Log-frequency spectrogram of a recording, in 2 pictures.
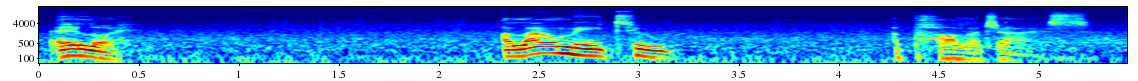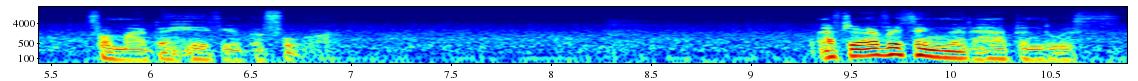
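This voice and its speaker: A gentle, dignified king in a fantasy game. His voice is fairly low, his speech formal and sincere, with clear ambient noise behind it. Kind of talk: video game cutscene acting.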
